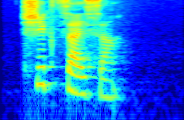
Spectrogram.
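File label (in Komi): "сиктсайса", Komi, female; kpv audio dict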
